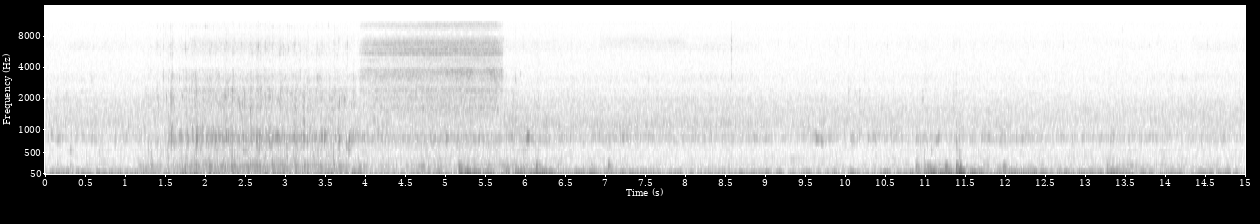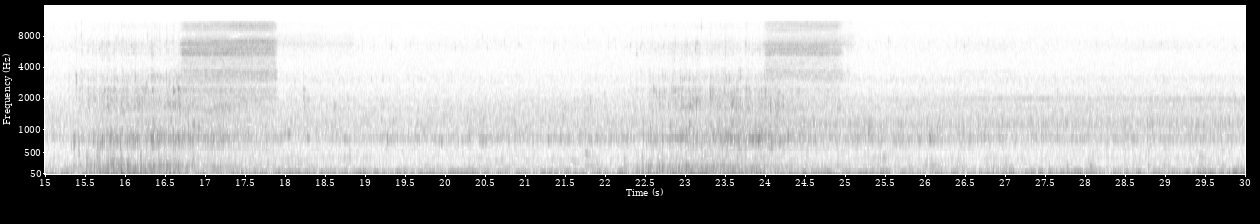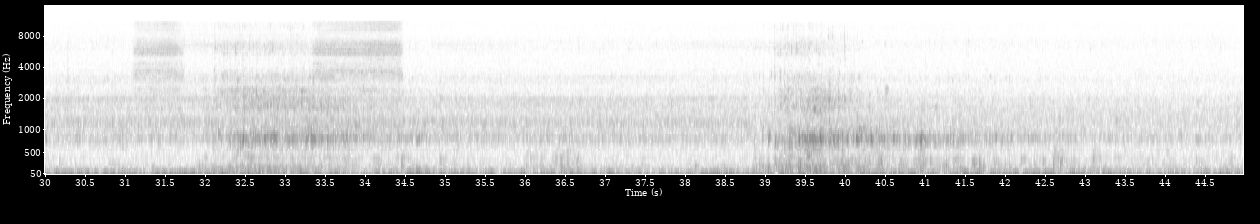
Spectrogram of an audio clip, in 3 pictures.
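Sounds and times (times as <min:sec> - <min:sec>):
scuba regulator breathing: 0:03.9 - 0:05.8, 0:16.7 - 0:18.0, 0:24.0 - 0:25.1, 0:31.1 - 0:31.9, 0:33.3 - 0:34.5
exhaled bubbles rumbling: 0:15.3 - 0:16.8, 0:22.3 - 0:24.0, 0:32.1 - 0:33.4, 0:38.9 - 0:42.7.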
